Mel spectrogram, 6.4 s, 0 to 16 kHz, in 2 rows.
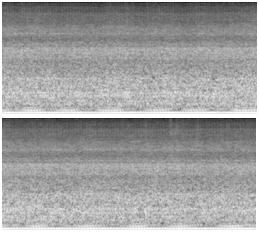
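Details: John Deere ZTrak Z915E Kohler V-twin, sat 2 years, jump-started with carb spray: fires and holds an even, steady beat, nothing knocking; oak leaves hitting the cooling fan. Running normally.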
